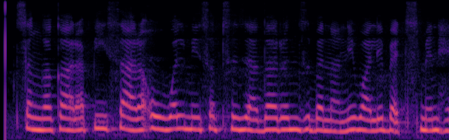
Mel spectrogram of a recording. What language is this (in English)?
Urdu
